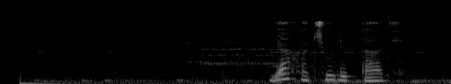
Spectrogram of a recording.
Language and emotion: Russian, sad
